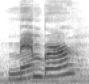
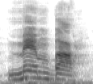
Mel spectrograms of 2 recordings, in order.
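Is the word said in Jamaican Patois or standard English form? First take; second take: standard English; Patois. First: It is said in a standard English form. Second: It is said in a Jamaican Patois form. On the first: "If we are go standard English now, English is member" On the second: "Jamaican alone say member"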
